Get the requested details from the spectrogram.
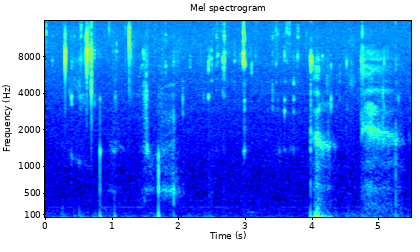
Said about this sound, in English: I'm gonna try to smack. Because, you know, ASMR smacks. Mm-hmm. They smack. Ready?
